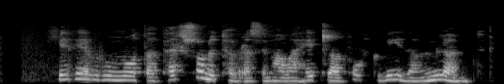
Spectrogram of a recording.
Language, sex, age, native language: Icelandic, female, 50-59, Icelandic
